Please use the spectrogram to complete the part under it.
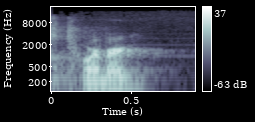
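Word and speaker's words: Tverberg: In this book, the author is Lois, I think it's Torberg. It's got a V in it, but I think it's, when I've heard it pronounced, it sounds more like a U. So it's Lois Torberg.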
